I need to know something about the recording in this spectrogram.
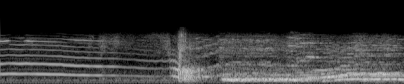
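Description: Cartoon soundtrack: a long held wailing note that slowly sinks in pitch, cut off by a sharp crack just under two seconds in, then orchestral cartoon music with a rising melody.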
